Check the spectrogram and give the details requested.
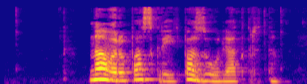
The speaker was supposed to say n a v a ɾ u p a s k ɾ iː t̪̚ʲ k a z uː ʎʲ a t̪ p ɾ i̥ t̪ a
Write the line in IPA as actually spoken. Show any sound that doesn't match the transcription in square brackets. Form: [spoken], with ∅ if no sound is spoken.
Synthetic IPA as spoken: n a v a ɾ u p a s k ɾ iː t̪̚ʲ [p] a z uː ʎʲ a t̪ [k] ɾ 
